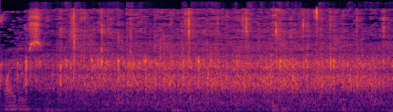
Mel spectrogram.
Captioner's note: applause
